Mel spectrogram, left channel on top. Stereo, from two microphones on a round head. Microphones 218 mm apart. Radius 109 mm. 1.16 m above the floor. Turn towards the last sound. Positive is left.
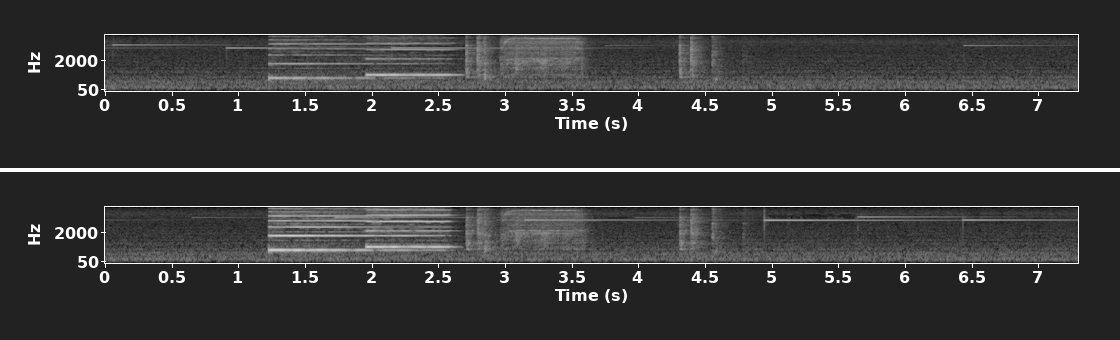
turn(degrees=5)  # may be behind; listen again after turning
